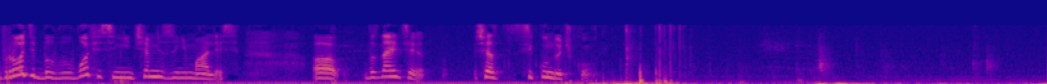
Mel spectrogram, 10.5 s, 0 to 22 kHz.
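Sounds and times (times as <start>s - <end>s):
speech: 0.0s - 6.1s
cat meowing to be let out: 7.6s - 8.2s.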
